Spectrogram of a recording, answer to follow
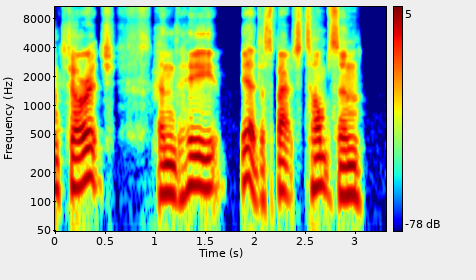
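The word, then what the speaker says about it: Ćorić: was watching the match umphar was pronouncing it cho rich so i think this is the way i'm gonna be saying it for now churwich and he yeah dispatched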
